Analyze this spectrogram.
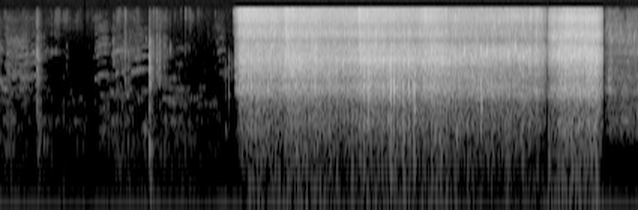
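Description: Turmeric-coated rohu fish steaks sizzling in hot oil in a kadai. The sizzle starts suddenly about three seconds in, dips briefly near the end and then cuts off.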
